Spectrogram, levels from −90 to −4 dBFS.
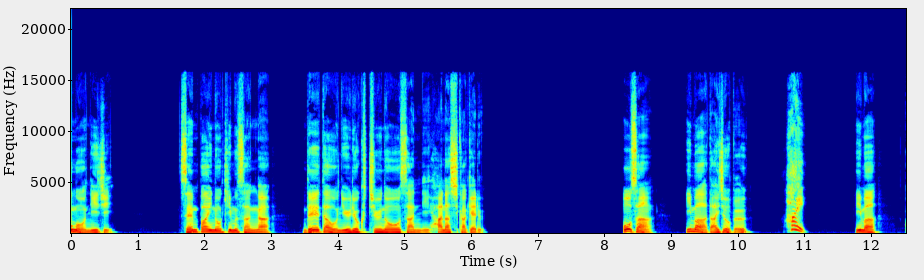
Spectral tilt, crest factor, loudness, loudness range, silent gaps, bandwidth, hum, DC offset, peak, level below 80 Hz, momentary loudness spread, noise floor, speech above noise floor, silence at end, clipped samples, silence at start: -6 dB/octave; 18 dB; -17 LUFS; 6 LU; none; 15.5 kHz; none; under 0.1%; 0 dBFS; -46 dBFS; 12 LU; under -90 dBFS; over 75 dB; 0.45 s; under 0.1%; 0 s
